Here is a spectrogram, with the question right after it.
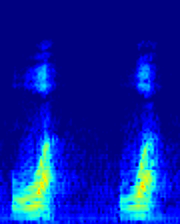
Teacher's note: The wow occurs when you join the 2 lips together, but you don't make them touch. You make a circular hole, wa, wa. But you don't touch the inner lips together.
